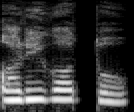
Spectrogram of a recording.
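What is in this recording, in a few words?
healed, Japanese; nagi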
